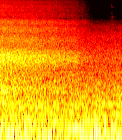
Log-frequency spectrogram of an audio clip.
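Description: Glacial meltwater pours down in a powerful torrent from a glacier on the Annapurna Base Camp trek, heard as a steady, loud, broadband roar with wind buffeting the microphone throughout.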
